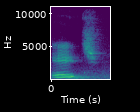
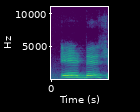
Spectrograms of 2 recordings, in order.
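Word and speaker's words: edge: डी का उच्चारण नहीं करेंगे हम लोग। For example एज। यहां जी से पहले डी आया है तो हम लोग इस डी का उच्चारण नहीं करेंगे। सिंपली बोलेंगे एज। एडेडज नहीं बोलते हैं इसको।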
